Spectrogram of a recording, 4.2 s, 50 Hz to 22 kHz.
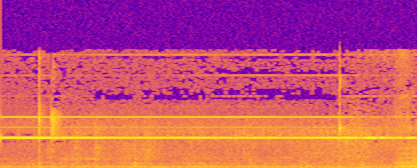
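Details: Lagoon 380 catamaran whose battery bank isn't holding charge: thin, high electronic alarm tone holding steady over faint wind; a battery-system warning, with the isolator switch connection suspected.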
